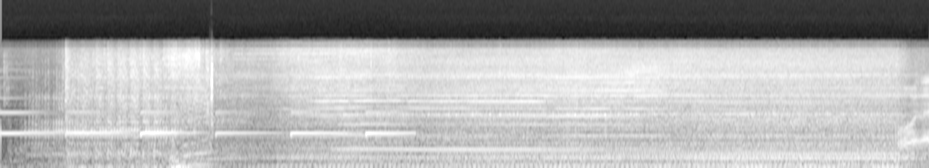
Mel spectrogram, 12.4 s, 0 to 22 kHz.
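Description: A 2001 Mercury Cougar with 165,000 miles, left unstarted for a couple of days, cold-starts at -6 F. A brief cranking burst is followed by a steady, whining idle, close and continuous.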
